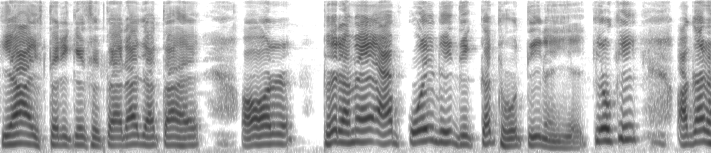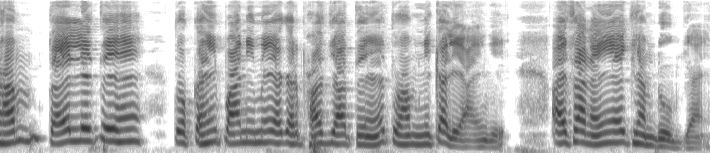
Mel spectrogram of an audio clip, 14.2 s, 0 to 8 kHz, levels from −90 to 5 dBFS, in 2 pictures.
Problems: none marked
